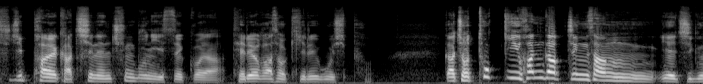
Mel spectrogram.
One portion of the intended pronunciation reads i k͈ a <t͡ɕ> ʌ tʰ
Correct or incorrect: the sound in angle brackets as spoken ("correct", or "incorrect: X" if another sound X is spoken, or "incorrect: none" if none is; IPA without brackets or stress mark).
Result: correct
